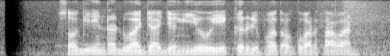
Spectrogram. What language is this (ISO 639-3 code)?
sun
